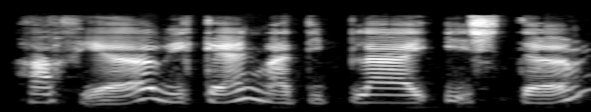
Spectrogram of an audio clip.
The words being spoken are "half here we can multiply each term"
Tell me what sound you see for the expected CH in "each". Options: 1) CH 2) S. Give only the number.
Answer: 2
